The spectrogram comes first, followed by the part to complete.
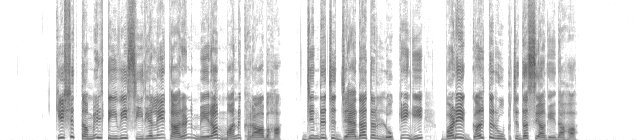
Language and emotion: Dogri, disgusted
